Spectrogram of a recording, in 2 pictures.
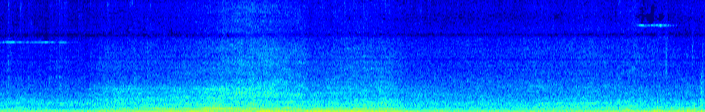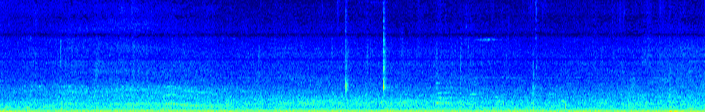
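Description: City street traffic: car engines running and passing close by over a steady hum of traffic, loudest a couple of seconds in.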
